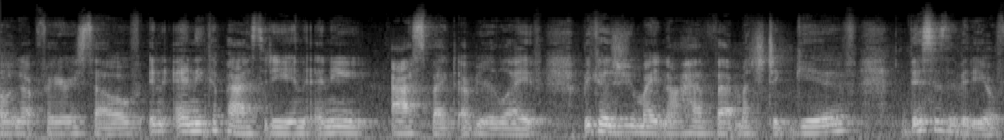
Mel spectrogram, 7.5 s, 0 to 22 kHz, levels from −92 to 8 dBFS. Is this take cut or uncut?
uncut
